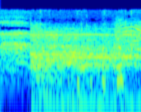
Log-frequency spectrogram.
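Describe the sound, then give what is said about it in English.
A political rally audience breaking into crowd noise that cuts in abruptly after a brief moment, then holds as a steady roar of cheering and mixed voices. “Are they applauding socialism there? Yes, Greg, they are.”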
